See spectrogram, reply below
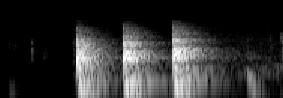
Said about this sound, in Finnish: Koputin puuta.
